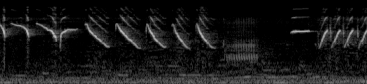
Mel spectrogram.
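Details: A canary sings loud, clear falling whistles, each sweeping down steeply, about four per second, pauses briefly, then resumes with quick rising chirps.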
